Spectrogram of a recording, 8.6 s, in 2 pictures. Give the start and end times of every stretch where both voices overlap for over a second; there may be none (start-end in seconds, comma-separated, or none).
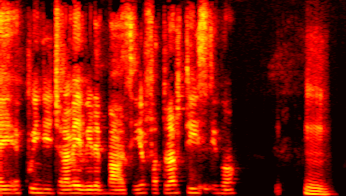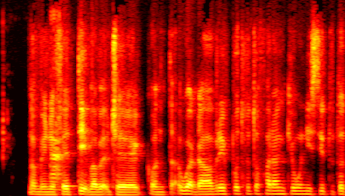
none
